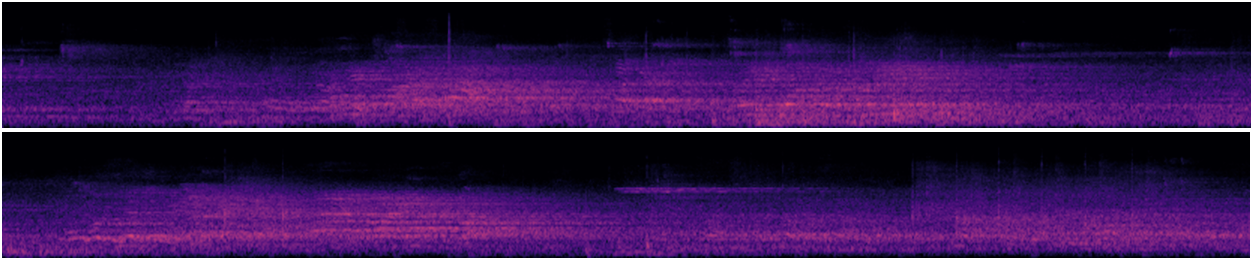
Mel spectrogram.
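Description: A ball thuds as players kick it.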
